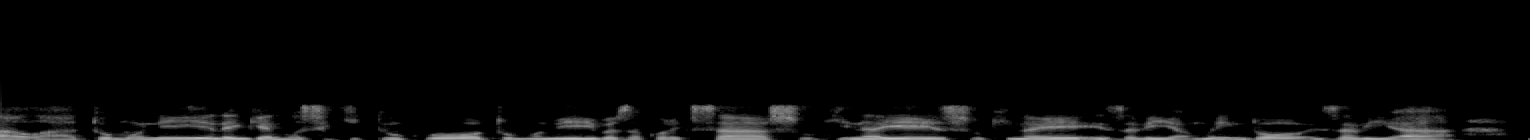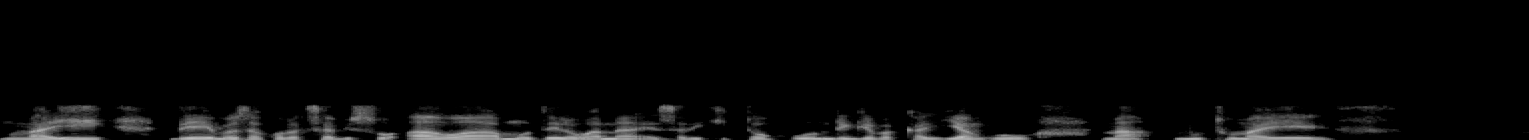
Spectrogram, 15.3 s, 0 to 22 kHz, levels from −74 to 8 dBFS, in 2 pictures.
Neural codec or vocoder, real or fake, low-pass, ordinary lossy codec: codec, 24 kHz, 0.9 kbps, WavTokenizer, medium speech release version 2; fake; 5.4 kHz; Opus, 24 kbps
